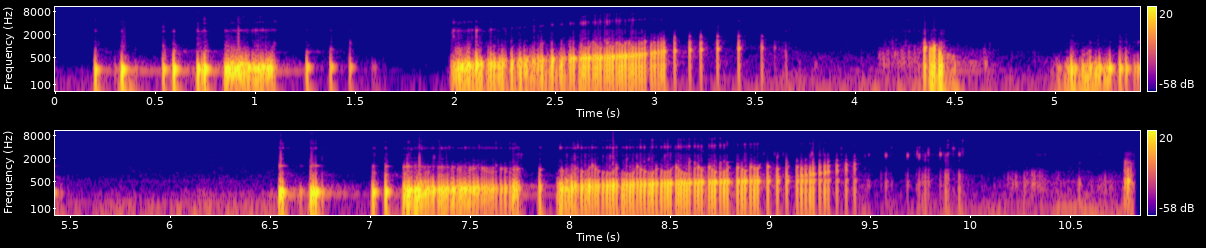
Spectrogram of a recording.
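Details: Stomach growling (borborygmi), heard close up: loud gurgling and rumbling in irregular bursts, some with a rising, squeaky pitch.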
